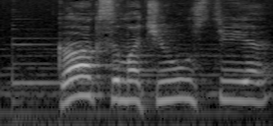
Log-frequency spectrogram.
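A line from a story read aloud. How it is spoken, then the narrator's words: Gloomy question. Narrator (Russian): по обыкновению уныло спросил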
